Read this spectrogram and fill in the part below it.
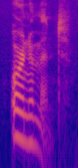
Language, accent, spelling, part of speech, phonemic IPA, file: English, US, ornament, noun, /ˈɔɹnəmənt/, En-us-ornament.ogg
- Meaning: 1. An element of decoration; that which embellishes or adorns 2. An element of decoration; that which embellishes or adorns.: Christmas ornament: a Christmas tree decoration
